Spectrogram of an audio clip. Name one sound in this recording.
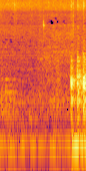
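A metal pan scrapes against a stove grate.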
